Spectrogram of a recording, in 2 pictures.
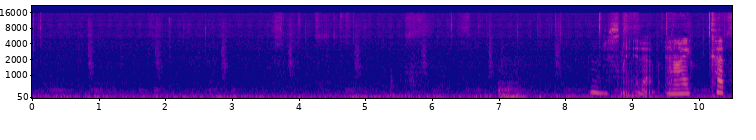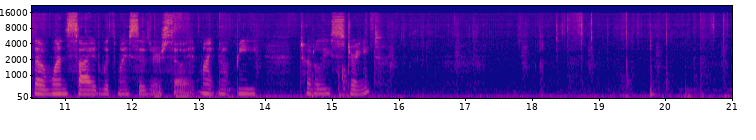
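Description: Paper rustles softly as fingers press and smooth it.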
